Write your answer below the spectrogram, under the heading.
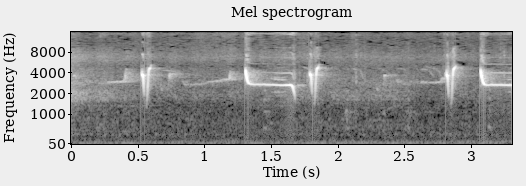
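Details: Caged lure red-whiskered bulbul giving bright whistled notes: quick upward-flicking syllables, some sliding down into a short level whistle, spaced irregularly over a few seconds against faint low hum.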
